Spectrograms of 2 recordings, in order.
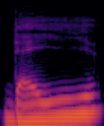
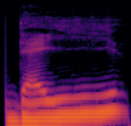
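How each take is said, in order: First: The vowel ends with a gliding y sound. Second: The vowel ends with a gliding y sound.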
